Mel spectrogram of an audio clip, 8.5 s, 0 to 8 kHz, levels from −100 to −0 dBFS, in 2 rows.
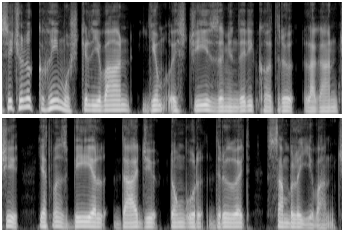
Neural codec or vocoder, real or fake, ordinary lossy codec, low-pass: codec, 16 kHz, 4.8 kbps, FACodec; fake; none; none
